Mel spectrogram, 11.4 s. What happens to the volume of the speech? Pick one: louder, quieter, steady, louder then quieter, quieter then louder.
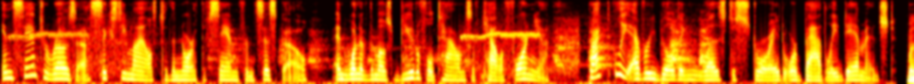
steady.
